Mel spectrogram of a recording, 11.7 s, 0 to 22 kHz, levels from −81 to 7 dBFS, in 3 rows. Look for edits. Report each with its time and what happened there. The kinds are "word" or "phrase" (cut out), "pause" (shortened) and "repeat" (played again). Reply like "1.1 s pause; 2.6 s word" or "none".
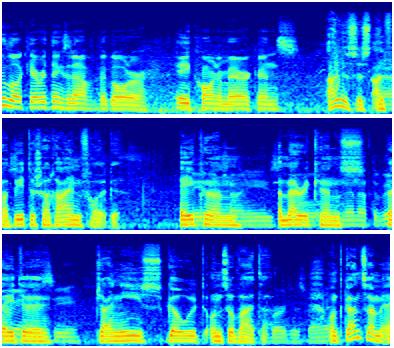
3.7 s word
